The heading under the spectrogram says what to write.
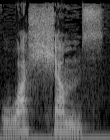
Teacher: Now with a sun letter with a word before it, essentially here we've got the wow with the fatha, so wa again, and because it's a sun letter the sheen has taken a shadda, so the shadda must be joined to a sound before it. So we're going to skip the lam completely, and the giveaway here is there is no sukoon on the lam, so we're going to say washams.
